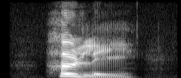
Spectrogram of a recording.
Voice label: "holy", English, spelling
